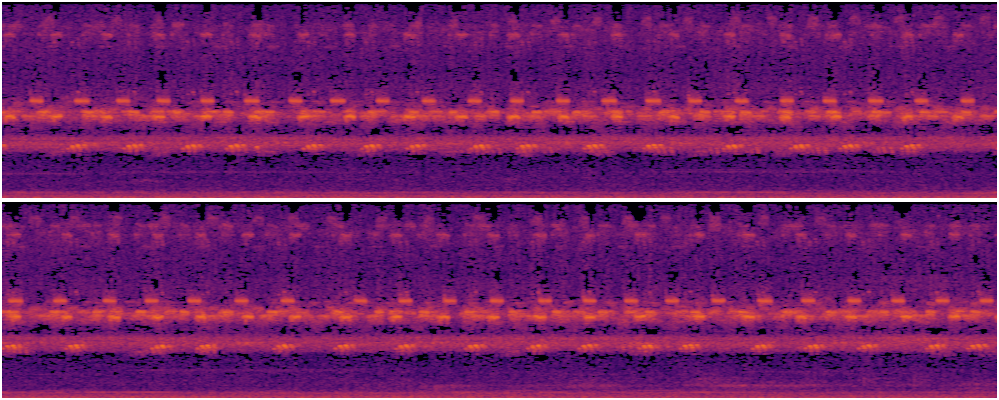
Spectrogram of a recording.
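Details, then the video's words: Crickets chorusing on a warm, humid Midwestern summer night, with other nocturnal sounds: dense, steady, high-pitched pulsed chirping in several stacked bands, continuous throughout and rapidly repeated, with faint low murmurs underneath. "Night Time Cricket Sounds"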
